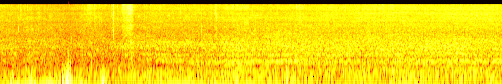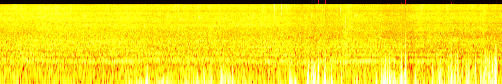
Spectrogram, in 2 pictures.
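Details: Queen rearing in a queenless honey bee colony: a steady mid-pitched droning tone runs under low rumbling noise, and louder thumps and rustling bursts crowd in over the last third.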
